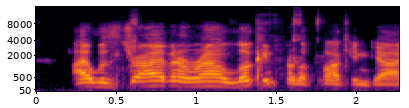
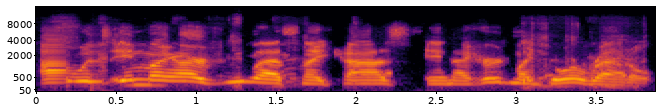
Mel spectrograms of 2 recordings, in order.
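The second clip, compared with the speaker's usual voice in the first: ordinary talk, nothing marked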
